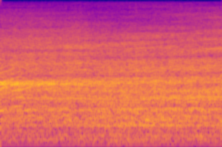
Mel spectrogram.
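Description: Steady background noise of an open-air gathering with a loudspeaker system. The echo of the man's amplified voice dies away just after the start.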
